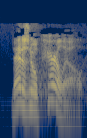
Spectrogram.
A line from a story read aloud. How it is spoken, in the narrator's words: answered rather irritably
